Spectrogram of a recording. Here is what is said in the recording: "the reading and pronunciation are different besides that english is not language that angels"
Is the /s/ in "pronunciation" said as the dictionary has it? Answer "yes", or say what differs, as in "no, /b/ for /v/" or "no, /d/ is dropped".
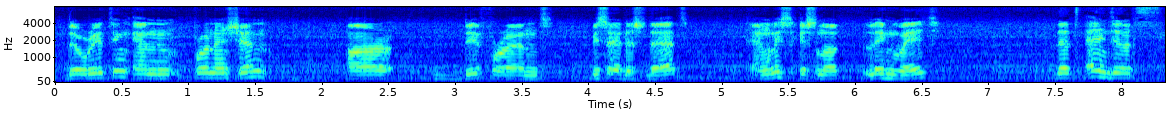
no, /s/ is dropped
